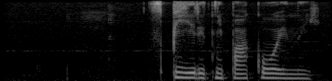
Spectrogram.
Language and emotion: Russian, neutral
